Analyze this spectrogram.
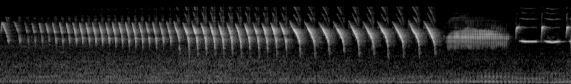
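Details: Gloster canary training song with a long rolling trill that gradually slows into separate downslurred notes, followed by a short buzzy burst and twangy notes.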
